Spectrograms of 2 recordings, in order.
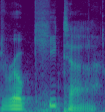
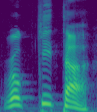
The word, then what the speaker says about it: Rokita: in the audience and pronounced it like he never heard the name before he goes ta rokita thank you very much you're doing a great job you said something to those and todd rokita was down there to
